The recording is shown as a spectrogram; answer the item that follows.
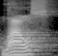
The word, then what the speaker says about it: Laos: So Laos rhymes with house.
